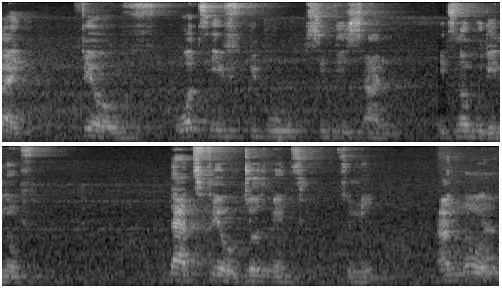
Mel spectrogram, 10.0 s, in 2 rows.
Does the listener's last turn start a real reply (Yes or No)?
No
